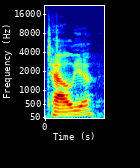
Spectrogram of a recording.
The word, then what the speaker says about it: Talia: How you pronounce that? Talia.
